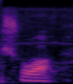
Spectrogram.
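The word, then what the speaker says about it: 说: Nah di sini loh kamu kan nggak bisa baca tulisan ini, bacanya shuo. Shema apa ini belum?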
